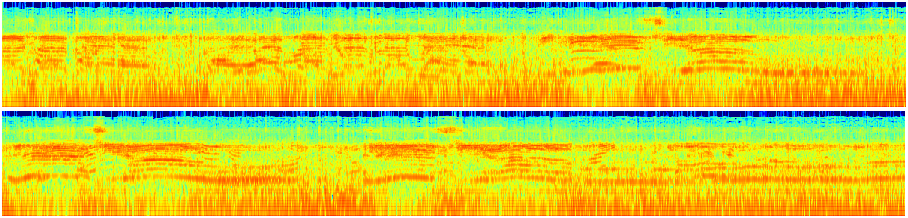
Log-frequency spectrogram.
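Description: Voices singing loudly, with drawn-out held notes, over the steady low rumble of a moving bus.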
